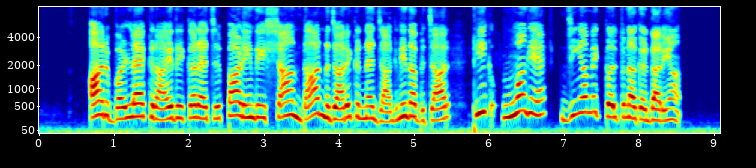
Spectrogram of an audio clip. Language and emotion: Dogri, happy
